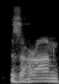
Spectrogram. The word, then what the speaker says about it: Zohran: I'm running against a man named Zoran Mandami. He's a socialist. If you can respond to that and tell us how you say it, your full name. Zohran Kwame Mamdani.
